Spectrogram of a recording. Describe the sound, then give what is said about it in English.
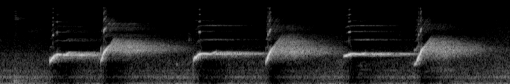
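A bobwhite quail call imitated on a mouth call: three clear whistles, each a short steady note followed by a louder, rising upslurred note, repeated at an even pace, alone. “So, Bob White flannel on a mouth call.”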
